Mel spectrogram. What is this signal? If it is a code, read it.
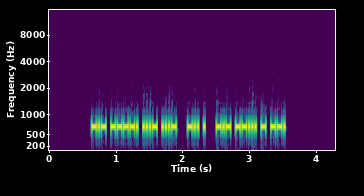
Morse code, heard as a keyed tone, about 47 wpm, 700 Hz. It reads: K9VV DE K7TG
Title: USA Callsign DE Callsign - 4 Characters - 50wpm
